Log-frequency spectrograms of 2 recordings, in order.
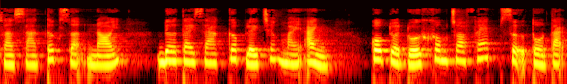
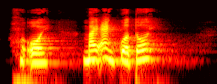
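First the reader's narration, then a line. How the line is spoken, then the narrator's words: Alarmed cry. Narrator (Vietnamese): Tên đó la lên một tiếng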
